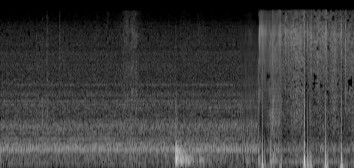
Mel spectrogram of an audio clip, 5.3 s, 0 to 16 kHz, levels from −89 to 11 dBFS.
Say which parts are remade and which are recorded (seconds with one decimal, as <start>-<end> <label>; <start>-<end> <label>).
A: 0.0-3.6 recorded; 3.6-4.2 remade; 4.2-5.3 recorded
